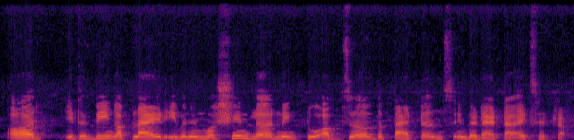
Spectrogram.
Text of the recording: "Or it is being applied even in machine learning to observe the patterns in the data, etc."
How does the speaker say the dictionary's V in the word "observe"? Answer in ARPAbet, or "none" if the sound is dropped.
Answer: V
